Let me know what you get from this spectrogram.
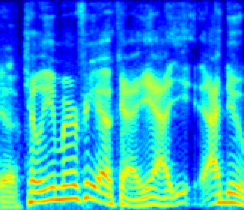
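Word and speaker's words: Cillian Murphy: Um Killian Murphy. Yeah, Killian Murphy. Okay. Yeah, I knew it was some weird pronunciation.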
